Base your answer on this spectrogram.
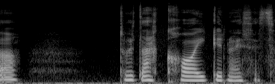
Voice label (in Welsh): "coeg", Welsh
